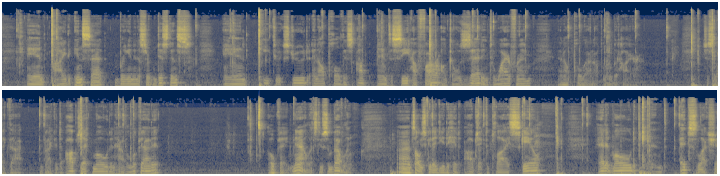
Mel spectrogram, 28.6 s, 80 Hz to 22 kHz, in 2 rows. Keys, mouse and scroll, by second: 1.6 click, 5.1 e, 8.5 z, 13.7 a, 14.2 Tab, 15.8 z, 25.3 Tab, 27.1 ctrl+Tab.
